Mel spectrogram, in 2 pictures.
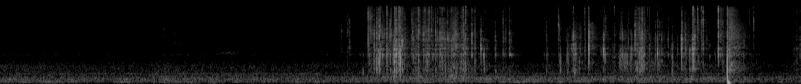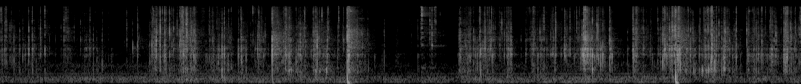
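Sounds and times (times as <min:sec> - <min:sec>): plastic bag crinkling: 0:03.4 - 0:16.0.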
